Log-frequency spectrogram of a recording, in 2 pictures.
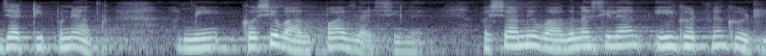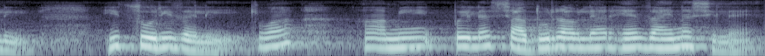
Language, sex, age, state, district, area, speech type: Goan Konkani, female, 60+, Goa, Canacona, rural, spontaneous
